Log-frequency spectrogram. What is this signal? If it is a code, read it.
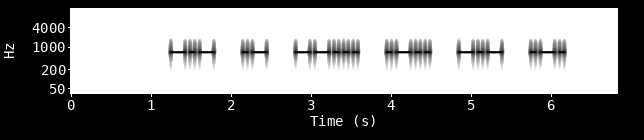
Morse code, heard as a keyed tone, about 20 wpm, spaced as for 15 wpm, 700 Hz. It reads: KA7LKR
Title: 238 Lesson 38g - Letter q - Call Signs 20wpm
